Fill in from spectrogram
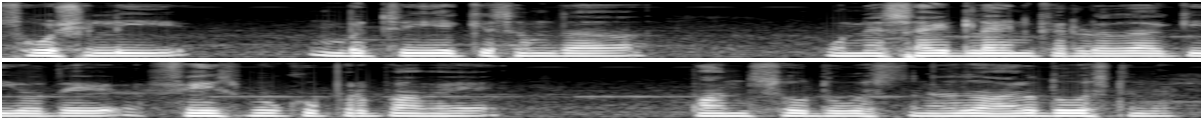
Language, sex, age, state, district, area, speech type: Dogri, male, 45-60, Jammu and Kashmir, Reasi, urban, spontaneous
